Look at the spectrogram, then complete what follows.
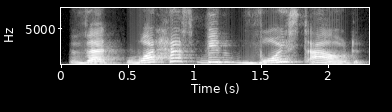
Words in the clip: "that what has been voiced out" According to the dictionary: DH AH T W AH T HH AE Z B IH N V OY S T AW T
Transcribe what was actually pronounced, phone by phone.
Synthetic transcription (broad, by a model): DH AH T W AH T HH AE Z B IH N V OY S T AW T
